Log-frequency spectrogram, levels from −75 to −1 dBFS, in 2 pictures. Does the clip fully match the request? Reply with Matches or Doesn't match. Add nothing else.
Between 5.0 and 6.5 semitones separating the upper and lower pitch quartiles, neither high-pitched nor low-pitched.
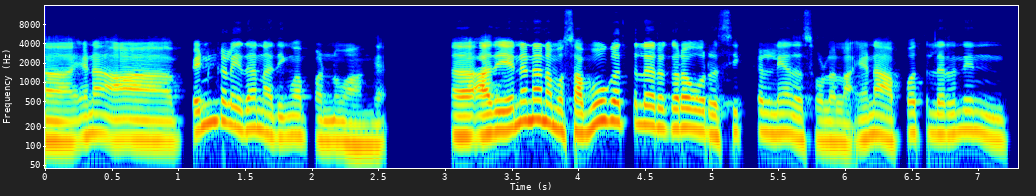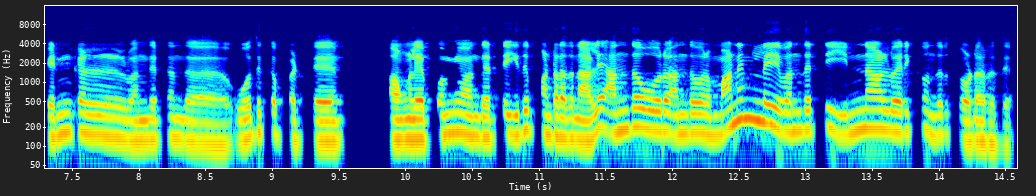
Matches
